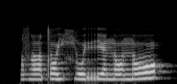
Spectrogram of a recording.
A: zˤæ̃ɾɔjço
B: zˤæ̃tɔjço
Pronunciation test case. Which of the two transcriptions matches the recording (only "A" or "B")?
B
